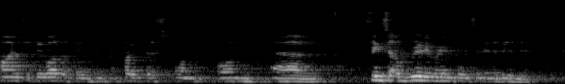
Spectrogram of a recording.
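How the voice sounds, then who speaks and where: Room echo is audible as a man talks at a fairly quick pace. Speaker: business mentor. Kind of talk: public talk. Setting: stage with audience. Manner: fast.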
